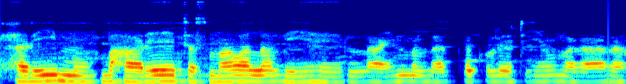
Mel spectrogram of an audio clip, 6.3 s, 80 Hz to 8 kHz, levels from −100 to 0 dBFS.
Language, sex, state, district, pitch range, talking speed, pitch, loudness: Magahi, male, Bihar, Lakhisarai, 145-155 Hz, 145 wpm, 150 Hz, -25 LUFS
